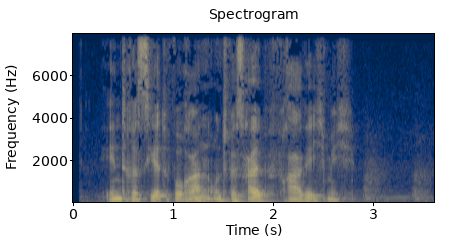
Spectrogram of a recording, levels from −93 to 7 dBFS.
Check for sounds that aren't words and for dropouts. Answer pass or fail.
pass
